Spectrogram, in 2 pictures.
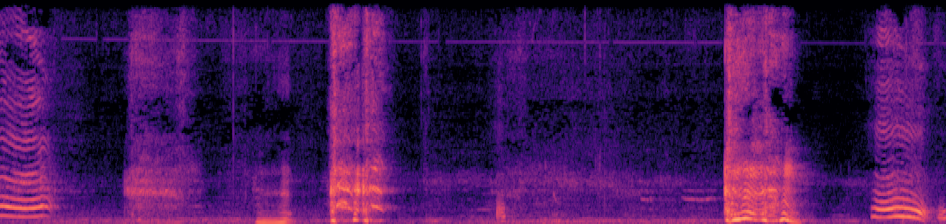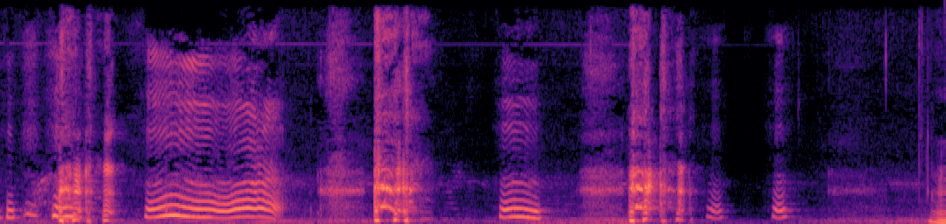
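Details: A father's few put-on coughs while his baby giggles and babbles in reply; playful, not illness.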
